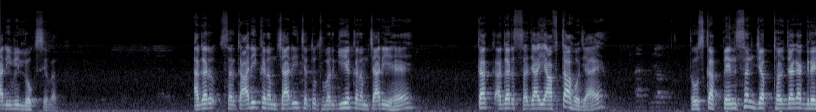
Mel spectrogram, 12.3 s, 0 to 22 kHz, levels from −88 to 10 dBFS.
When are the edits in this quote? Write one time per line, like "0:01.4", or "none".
none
